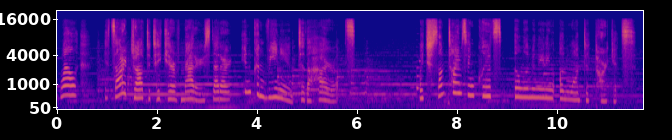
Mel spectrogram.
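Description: A woman's voice: extremely high pitch, big pitch swings, a little slow, over music, exaggerated voice. A woman voicing a small, sleepy young girl ninja in a video game, reluctant and evasive, with a drowsy, hesitant manner. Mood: matter-of-fact. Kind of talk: video game character dialogue.

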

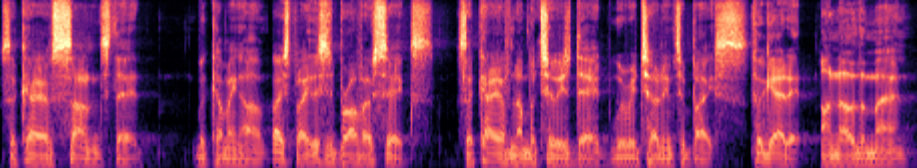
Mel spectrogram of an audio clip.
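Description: A male actor playing a gruff, commanding British special forces captain in a military shooter game, giving terse, authoritative orders and radio calls. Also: rumbling low, expressive, a little slow, full character voice. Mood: low, measured.

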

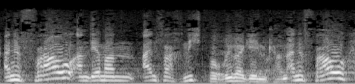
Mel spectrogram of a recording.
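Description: An actor playing a playful, pompous party speechmaker giving a declamatory, teasing toast in a radio drama. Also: male voice, high voice, very animated, moderate pace. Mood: playful, mock-solemn. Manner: declamatory, teasing, repetitive build-up.

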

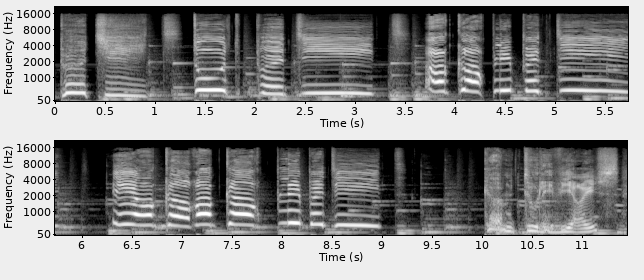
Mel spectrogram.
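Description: A woman's voice: on the high side, gravelly, exaggerated voice. A woman voicing a boastful, teasing little virus villain who plays to children in an educational cartoon. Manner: teasing, theatrical, exaggerated. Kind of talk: animated educational narration for children. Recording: music behind the voice.

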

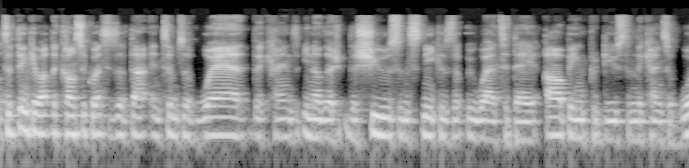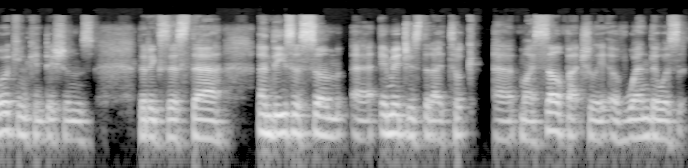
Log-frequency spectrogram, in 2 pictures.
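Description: A man's voice: medium pitch, darkish tone. A man giving an academic talk on a video call, hesitant, with many fillers and restarts. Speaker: presenter.

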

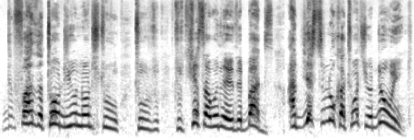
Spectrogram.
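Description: Man doing a young boy, reproachful, high-ish, storybook. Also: expressive, normal speed, a little mellow, breathy edge, no echo, full character voice.

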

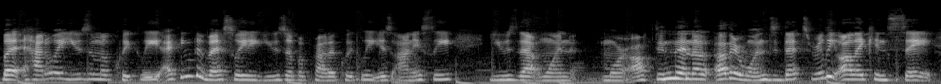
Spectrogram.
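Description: A woman in her early twenties chatting casually through a Q&A vlog while lying back on her bed at home, relaxed and laughing often between answers. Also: medium pitch, moderate pace, soft background music. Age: 20s. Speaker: beauty and lifestyle YouTuber.

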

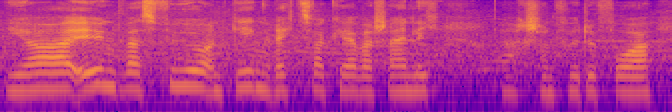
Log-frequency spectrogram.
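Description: A woman's voice: mid-range voice, steady tone, moderate pace, natural voice. A woman playing a grumbling, cynical office worker in a German radio play. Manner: grumbling, dismissive. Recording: faint background noise.

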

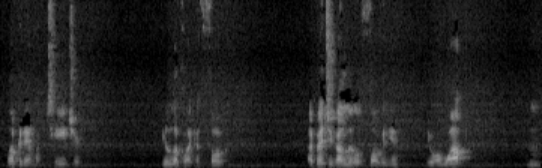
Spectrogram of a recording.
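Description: A man's voice: mid-range voice, fairly bright tone, a little hiss or hum, close to an everyday voice, low-quality recording. A man reading a stage play, voicing a tired, streetwise old bar regular in short, blunt, profane phrases. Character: tired, profane, streetwise old male barfly rambling to strangers. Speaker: playwright reading his own play. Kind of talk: dramatic monologue reading.

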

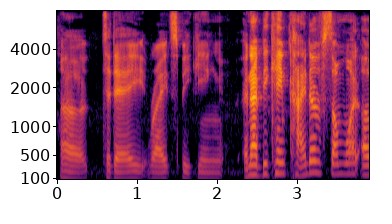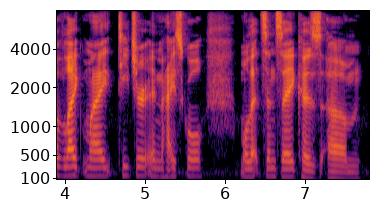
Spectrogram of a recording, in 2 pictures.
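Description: A man's voice: medium pitch, lively intonation, a little slow, bright, forceful tone, clear, resonant tone, no echo. A man in his thirties, a guest on a podcast, chatting casually over a video call, rambling with lots of ums and frequent laughs. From United States. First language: Spanish. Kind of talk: casual interview chat.

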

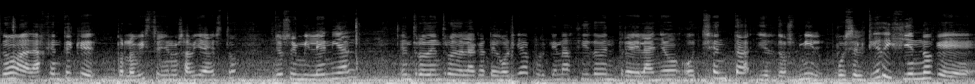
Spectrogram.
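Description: A young woman in her twenties with a Spanish accent from Spain, chatting bluntly and with animation in a vlog filmed inside a car, using slangy asides. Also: mid-range voice. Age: 20s. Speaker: YouTuber. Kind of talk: casual vlog chat. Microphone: camera mounted on the dashboard. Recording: dull audio with loud car noise.

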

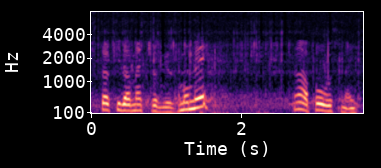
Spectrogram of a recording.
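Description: A man with a Silesian accent chatting casually and slowly while cycling outdoors on country roads, recorded on a bike camera. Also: on the high side, slight background noise, poor audio. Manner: slow, rambling, relaxed chat with pauses. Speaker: cycling vlogger. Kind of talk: casual spoken commentary while riding. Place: outdoors on a bike on rural roads and forest tracks.

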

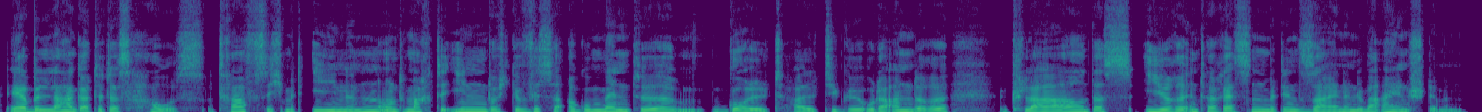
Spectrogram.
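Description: A man voicing a shrewd, composed gentleman detective in an audiobook story, speaking formally and courteously as he reasons. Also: a little high, lively intonation, a little slow, dry recording, clean studio sound. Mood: deductive, assured.

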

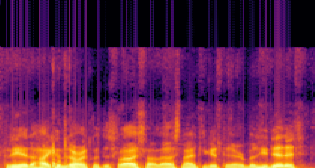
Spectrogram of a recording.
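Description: A man's voice: mid-range voice, steady tone, racing, darkish tone, highs cut off. A man in his forties vlogging casually from a wooded mountain trail, phone held at arm's length, talking easily. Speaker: thru-hiker vlogger. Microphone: phone camera at arm's length.

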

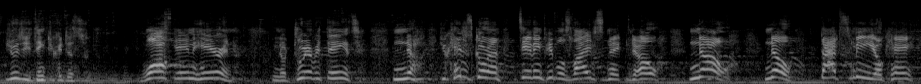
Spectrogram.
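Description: Shrill nerdy wannabe hero, frantic. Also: male voice, animated, normal speed, bright, forceful tone, full character voice. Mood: indignant, frantic. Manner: stammering, boastful, frantic. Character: nerdy, jealous young male wannabe hero, insecure braggart. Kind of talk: video game cutscene acting.

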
